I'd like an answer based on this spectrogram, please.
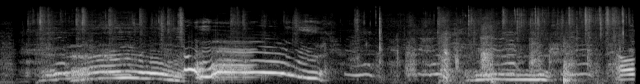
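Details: Three golden retrievers aged 11 to 13 howling and braying excitedly before dinner: several overlapping arched howls rising and falling for about three seconds, then choppier yelping notes, with a woman calling about dinner.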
